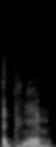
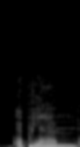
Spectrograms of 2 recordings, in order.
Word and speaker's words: aplomb: It sounds like you're just saying aplomb. Would you like aplomb? – Would you like aplomb?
